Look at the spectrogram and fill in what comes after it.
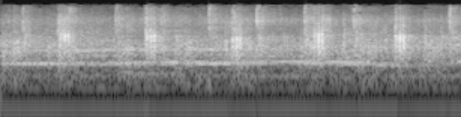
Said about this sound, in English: My God, you ought to clap your hands. Somebody ought to worship God this morning.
